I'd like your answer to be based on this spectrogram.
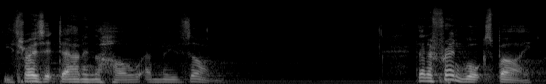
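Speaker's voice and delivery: ordinary delivery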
